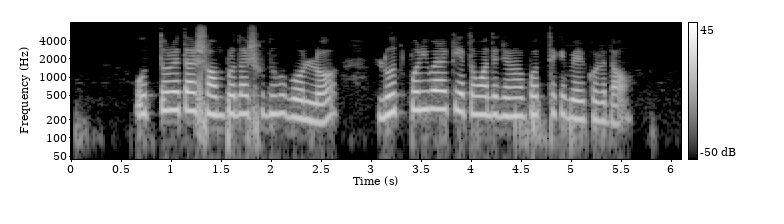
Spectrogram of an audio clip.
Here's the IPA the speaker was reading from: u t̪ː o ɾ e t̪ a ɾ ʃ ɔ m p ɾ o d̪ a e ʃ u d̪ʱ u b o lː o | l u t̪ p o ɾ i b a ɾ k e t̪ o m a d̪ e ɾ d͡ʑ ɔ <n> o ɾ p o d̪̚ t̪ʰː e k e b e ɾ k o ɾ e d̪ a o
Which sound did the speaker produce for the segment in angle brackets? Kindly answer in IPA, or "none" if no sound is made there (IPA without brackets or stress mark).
n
